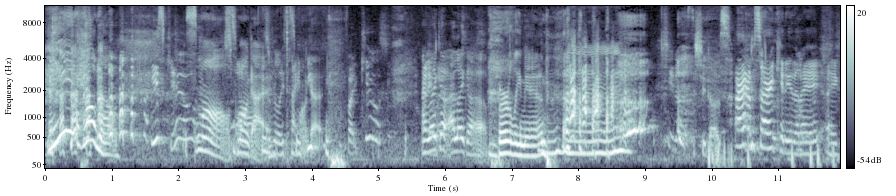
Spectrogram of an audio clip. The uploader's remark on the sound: Host their first show before a live audience. Brave audience members get time with the microphone to share their stories.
